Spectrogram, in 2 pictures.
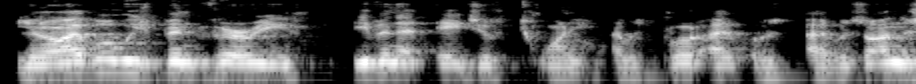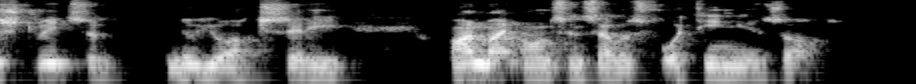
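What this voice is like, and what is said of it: Speaks with a noticeable, funny accent. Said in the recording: “I make talk with this funny accent.”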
